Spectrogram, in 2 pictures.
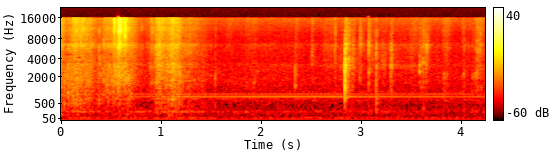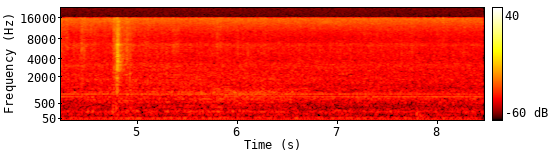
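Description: Packing material rustling as an item is unwrapped for about the first second and a half, then quiet room tone with a faint steady hum and a single sharp click about three seconds in.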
